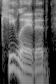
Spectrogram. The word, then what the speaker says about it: chelated: h e l a t e d but pronounced kated um and and so like that one seems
